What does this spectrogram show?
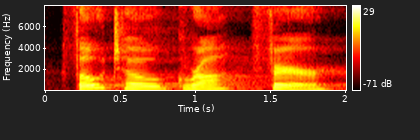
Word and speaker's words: photograph: For example, photograph, photographer, and photographic. The stress moves, and that changes the sound.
